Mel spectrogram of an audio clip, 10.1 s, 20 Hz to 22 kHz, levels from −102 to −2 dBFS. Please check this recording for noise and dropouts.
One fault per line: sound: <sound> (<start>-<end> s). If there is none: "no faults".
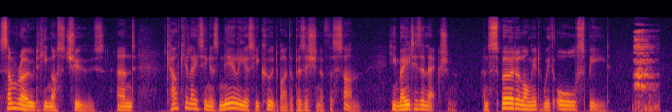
sound: sigh (9.5-9.9 s)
